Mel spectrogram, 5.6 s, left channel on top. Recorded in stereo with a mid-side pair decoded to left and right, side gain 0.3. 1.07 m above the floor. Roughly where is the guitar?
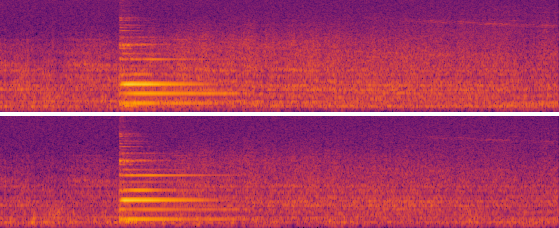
Ahead right.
